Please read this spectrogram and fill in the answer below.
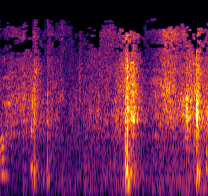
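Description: Long cardboard shipping box being handled and set down on the floor: rustling and scuffing, with one sharp thump about a second in and a lighter knock near the end.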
